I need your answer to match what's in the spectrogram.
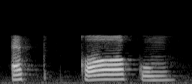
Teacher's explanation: The ta has a sukoon, so you do hams.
